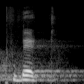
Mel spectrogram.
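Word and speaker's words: debt: ये आपका क्या है, ये आपका क्या है, देखिए इस वर्ड को T के साथ B है ना, तो ये आपका हो जाएगा डेट, ये भी आप कलर करेंगे, ठीक है।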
